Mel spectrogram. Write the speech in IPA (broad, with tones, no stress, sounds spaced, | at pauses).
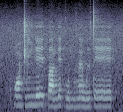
ɓ ɔ̃˧ d͡ʒ ĩ˧ ŋ eː˦ p a˧ ŋ e˦ k u˨ n v ɛ̃˧ w ɨ˨ t eː˦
